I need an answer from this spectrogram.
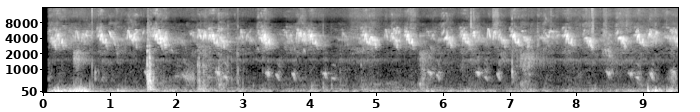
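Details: A meerkat family at Jaderpark zoo at breakfast on 31 March 2020, feeding by strict rank order, gives a steady stream of high, short chirps, with occasional lower squeaks mixed in.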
